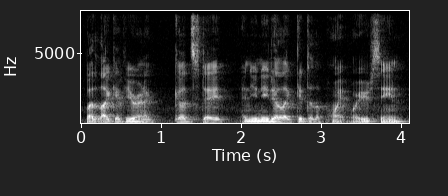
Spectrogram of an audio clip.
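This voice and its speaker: A young man co-hosting a podcast in casual, rambling chat, swearing freely and filling every pause with "like". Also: low voice, level tone, vocal fry. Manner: swearing, filler-heavy, rambling. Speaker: podcast co-host.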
